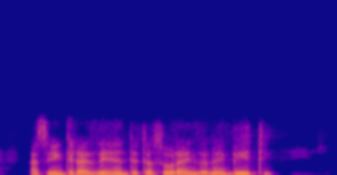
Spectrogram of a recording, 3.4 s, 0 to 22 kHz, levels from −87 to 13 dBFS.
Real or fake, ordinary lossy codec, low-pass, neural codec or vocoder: fake; Opus, 16 kbps; 7.2 kHz; codec, 24 kHz, 0.5 kbps, DualCodec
